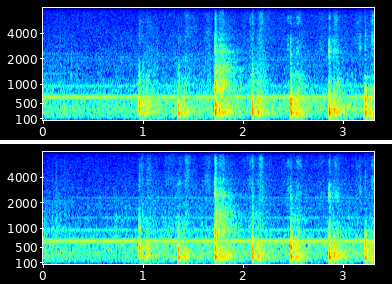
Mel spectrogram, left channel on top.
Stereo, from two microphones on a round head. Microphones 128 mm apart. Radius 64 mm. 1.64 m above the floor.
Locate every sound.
0.9 s running footsteps: 45° right (ahead or behind), 2.5 m; by 3.3 s 20° left (ahead or behind), 1.7 m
